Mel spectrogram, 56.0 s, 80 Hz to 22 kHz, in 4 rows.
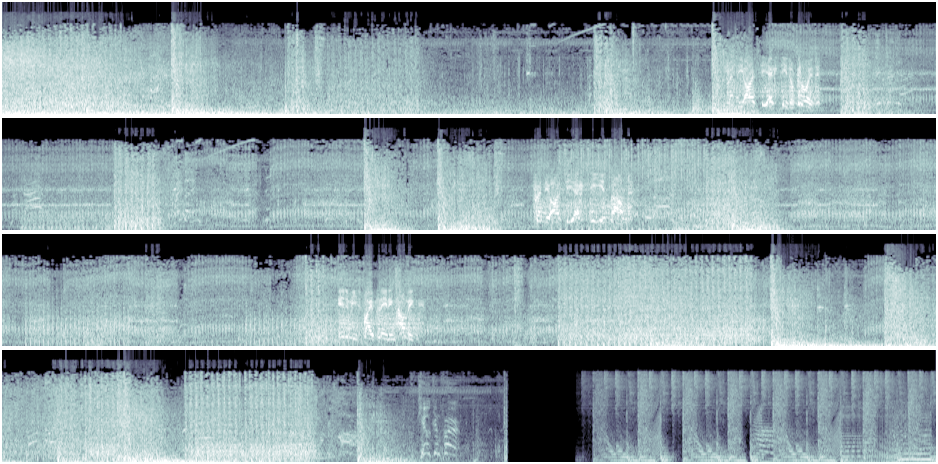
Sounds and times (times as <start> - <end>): Speech: 10.8 - 12.4, 22.0 - 24.1, 33.0 - 34.4, 48.3 - 48.9.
